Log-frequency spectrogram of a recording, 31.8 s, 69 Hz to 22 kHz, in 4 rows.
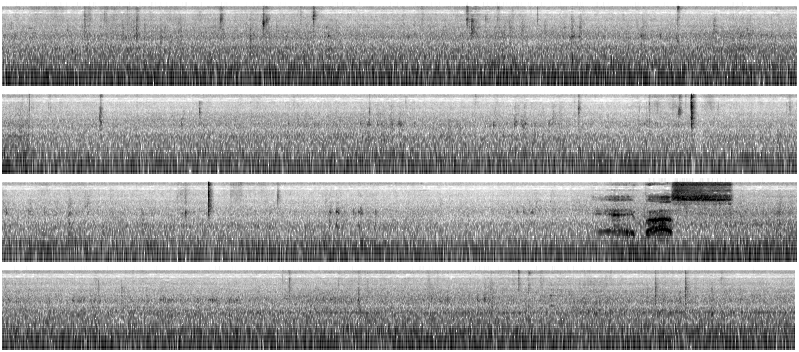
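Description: Truck engine and road noise heard from inside the cab while driving, a steady low rumble. About 22 seconds in, a brief wavering tone and a short sharp hiss stand out.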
